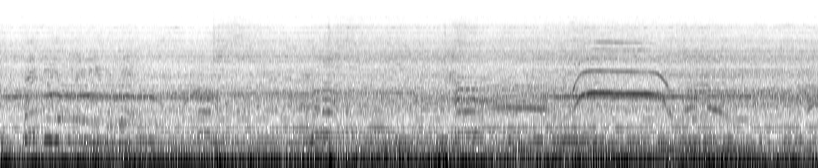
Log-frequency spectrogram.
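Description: Live rock band playing through an arena sound system, heard from the stands with a heavy, boomy low end, while the crowd yells, cheers and sings along. A long held high note stands out near the end.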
